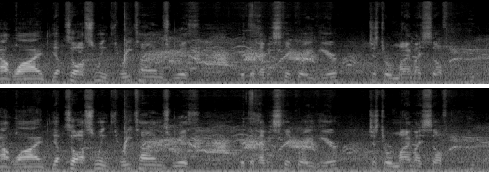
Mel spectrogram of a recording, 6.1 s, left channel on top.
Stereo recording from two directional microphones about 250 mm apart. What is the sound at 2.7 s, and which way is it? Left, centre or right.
Crow, left.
